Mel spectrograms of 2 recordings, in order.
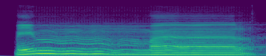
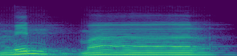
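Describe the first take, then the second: First: The n merges into the following m. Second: The n is kept separate before the m. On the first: The speaker calls it right. "ini nun sukun bertemu dengan mim" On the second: The speaker calls it wrong. "tidak boleh dibaca min mal"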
